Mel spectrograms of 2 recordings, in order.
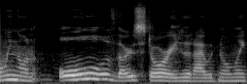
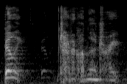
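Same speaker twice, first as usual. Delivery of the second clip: snappy; 5 semitones higher, faster than usual. Retold or imitated. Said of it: "I got really snappy".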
